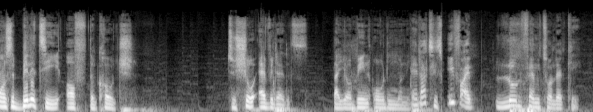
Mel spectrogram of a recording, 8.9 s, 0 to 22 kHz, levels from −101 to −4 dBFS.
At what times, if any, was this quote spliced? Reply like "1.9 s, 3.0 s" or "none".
6.6 s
